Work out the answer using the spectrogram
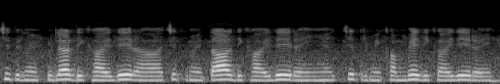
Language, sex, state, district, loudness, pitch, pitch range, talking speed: Hindi, female, Madhya Pradesh, Katni, -17 LUFS, 200 Hz, 190-220 Hz, 225 wpm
